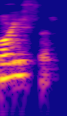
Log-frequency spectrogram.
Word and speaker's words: Häuser: Kalau ada A umlaut ketemu U, bacanya OI. Die Häuser.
